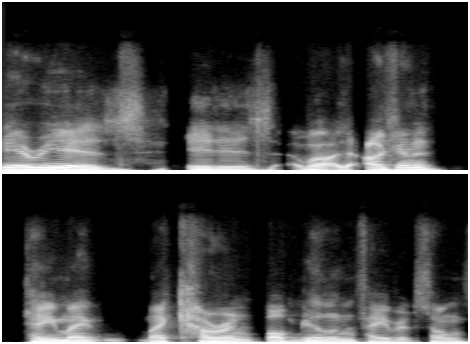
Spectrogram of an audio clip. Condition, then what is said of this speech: Cleft palate. So you can probably hear that in my voice. It's a bit leaky around things.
